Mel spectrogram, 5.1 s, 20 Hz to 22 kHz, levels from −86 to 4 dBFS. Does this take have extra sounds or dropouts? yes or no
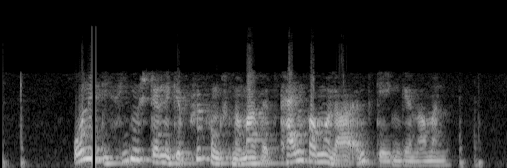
yes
